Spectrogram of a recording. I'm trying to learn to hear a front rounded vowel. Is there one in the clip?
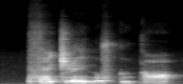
no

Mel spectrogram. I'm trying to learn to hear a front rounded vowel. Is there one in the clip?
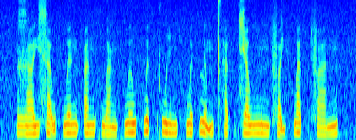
no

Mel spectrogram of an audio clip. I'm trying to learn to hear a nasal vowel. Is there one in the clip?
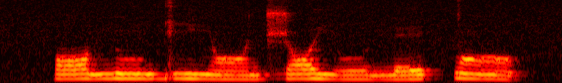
yes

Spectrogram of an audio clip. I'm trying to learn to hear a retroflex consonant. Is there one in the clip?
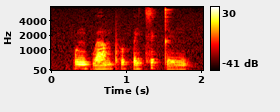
no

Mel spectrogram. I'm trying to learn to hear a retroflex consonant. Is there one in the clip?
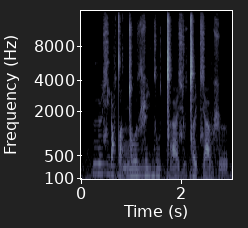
yes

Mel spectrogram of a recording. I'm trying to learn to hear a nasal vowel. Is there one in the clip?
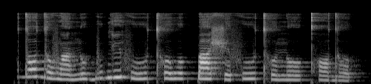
yes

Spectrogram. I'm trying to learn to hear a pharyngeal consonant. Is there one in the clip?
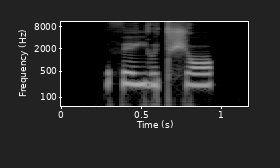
no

